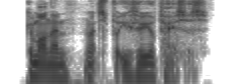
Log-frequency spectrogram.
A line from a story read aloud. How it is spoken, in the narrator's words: he chuckled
